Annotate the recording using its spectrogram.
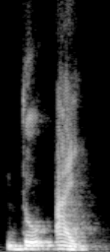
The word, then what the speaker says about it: Douai: Esto en Francia, Douai, así se pronuncia, Douai. Es difícil, son cuatro vocales juntas. Do, u, ai, do, ai, do, ai.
